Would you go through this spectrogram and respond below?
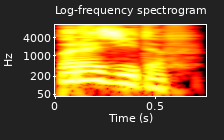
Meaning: genitive/accusative plural of парази́т (parazít)
- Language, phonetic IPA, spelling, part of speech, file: Russian, [pərɐˈzʲitəf], паразитов, noun, Ru-паразитов.ogg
